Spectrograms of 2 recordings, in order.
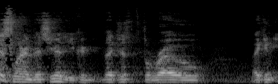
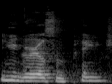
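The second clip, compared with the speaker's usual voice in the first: put-on South Carolina accent, pitched up; 7 semitones higher than usual. Joking about grilled peaches as a friend would: imitating Rachel's accent. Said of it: "She does have a good accent".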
